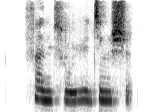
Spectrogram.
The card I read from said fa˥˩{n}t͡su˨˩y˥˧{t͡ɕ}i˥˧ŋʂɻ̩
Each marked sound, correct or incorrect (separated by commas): correct, correct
